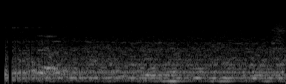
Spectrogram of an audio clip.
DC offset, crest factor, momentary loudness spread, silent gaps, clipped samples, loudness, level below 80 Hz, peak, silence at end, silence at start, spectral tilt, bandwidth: under 0.1%; 14 dB; 4 LU; none; under 0.1%; -41 LUFS; -76 dBFS; -26 dBFS; 0 s; 0.05 s; -5.5 dB/octave; 7.4 kHz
